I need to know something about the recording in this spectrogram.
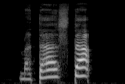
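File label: voice mata ashita bright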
